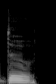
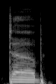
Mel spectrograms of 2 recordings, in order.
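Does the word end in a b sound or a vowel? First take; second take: vowel; b sound. First: The word ends with a plain vowel. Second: The word ends with a b sound. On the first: The speaker calls it right. "It's do" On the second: The speaker calls it wrong. "It's not dub"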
